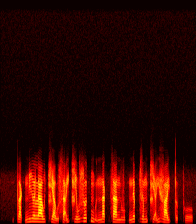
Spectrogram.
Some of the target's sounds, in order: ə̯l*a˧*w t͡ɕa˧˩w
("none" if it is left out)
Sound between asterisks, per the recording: a˧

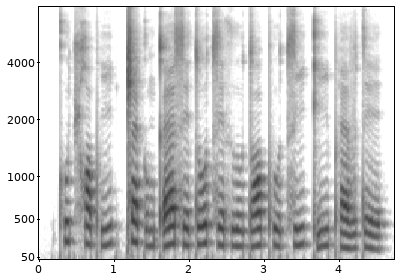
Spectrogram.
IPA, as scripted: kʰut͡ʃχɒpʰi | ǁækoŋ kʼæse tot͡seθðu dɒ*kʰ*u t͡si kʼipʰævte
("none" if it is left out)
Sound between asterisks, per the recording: pʰ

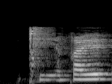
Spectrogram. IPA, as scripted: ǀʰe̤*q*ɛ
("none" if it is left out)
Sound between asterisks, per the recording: q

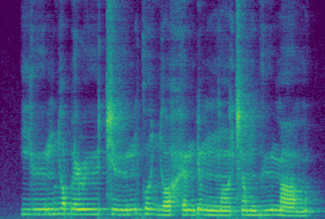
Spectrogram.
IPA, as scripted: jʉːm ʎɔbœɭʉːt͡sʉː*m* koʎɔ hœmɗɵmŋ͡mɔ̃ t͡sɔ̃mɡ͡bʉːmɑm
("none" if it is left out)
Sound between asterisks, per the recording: m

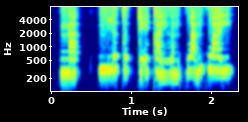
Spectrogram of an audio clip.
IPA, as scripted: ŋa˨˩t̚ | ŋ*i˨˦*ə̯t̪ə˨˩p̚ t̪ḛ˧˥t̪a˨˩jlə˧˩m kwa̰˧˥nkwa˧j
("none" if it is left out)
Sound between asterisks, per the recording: ḭ˧˥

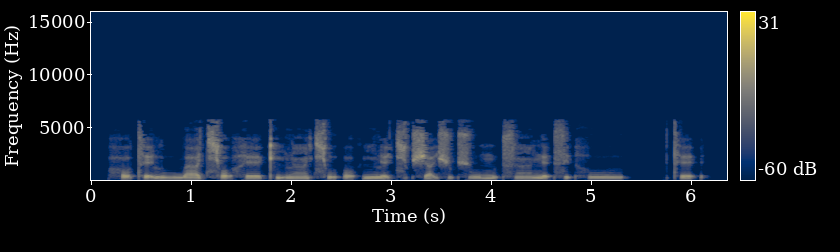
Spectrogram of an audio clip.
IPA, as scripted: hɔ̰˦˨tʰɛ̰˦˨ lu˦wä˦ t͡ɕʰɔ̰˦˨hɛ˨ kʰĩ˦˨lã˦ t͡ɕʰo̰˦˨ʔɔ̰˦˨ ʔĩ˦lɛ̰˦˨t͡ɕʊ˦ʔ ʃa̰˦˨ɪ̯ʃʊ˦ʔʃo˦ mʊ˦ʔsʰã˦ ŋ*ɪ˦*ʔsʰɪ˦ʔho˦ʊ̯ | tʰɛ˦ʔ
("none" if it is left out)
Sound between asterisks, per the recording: ɛ˦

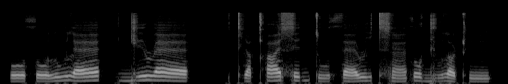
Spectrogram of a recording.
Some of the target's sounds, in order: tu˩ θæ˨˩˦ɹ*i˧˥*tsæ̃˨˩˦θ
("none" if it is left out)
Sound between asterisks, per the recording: i˧˥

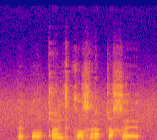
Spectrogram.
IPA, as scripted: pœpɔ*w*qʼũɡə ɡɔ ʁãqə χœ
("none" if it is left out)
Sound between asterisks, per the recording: w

